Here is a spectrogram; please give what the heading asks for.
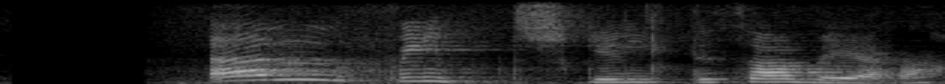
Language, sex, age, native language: Icelandic, male, 9, Icelandic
